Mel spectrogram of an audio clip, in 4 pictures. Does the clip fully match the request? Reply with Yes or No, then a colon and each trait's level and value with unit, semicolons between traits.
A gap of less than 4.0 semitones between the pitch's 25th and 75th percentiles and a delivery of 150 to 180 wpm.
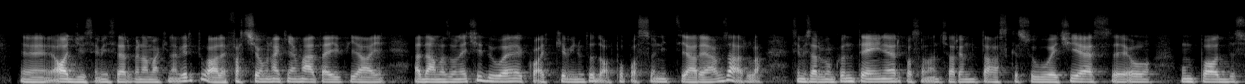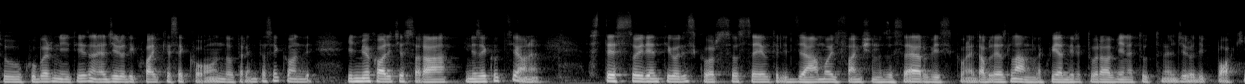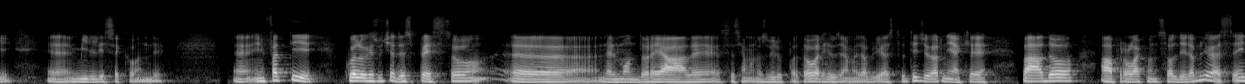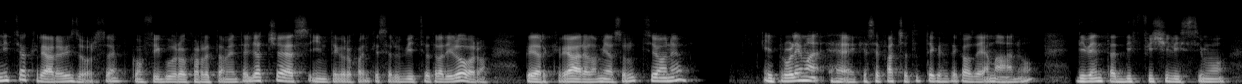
Yes: average, 3.3 semitones; average, 165 wpm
